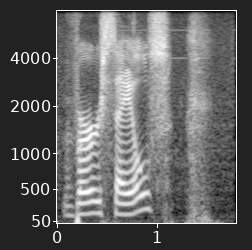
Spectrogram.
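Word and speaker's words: Versailles: here um that uh is pronounced ver sales versales is is spelled versa um just that should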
